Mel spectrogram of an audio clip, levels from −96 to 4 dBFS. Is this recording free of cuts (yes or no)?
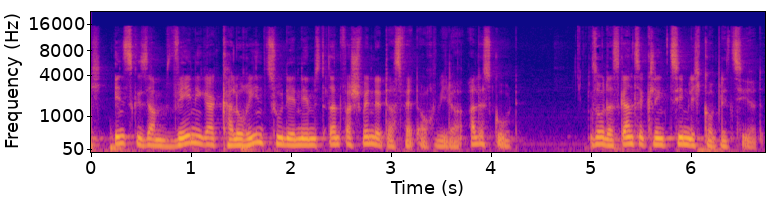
no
